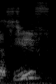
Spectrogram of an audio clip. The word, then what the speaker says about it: digestif: So traditionally you would have it as like a digestif with fish.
